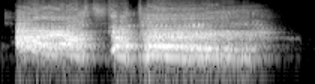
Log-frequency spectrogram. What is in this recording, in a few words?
Attack Male, en; Corpus Venus; Warframe; CorpusVenusMaleB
